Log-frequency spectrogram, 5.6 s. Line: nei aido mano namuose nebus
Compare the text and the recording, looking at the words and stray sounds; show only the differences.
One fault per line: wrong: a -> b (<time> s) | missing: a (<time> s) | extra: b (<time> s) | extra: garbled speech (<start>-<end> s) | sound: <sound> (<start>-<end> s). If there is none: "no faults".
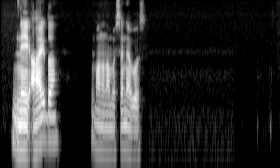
no faults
